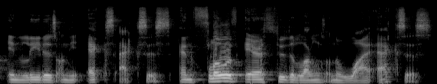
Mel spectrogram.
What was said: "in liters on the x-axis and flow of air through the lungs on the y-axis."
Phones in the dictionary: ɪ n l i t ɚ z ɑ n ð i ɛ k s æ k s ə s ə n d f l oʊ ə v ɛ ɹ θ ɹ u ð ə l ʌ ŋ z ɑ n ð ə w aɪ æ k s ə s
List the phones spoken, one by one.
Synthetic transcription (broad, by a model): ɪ n l i t ɚ z n ð i ɛ k s æ k s ə s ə n f l oʊ ə v ɛ ɹ θ ɹ u ð ə l ʌ ŋ z n ð ə w aɪ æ k s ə s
